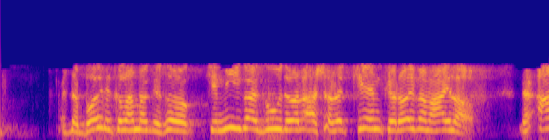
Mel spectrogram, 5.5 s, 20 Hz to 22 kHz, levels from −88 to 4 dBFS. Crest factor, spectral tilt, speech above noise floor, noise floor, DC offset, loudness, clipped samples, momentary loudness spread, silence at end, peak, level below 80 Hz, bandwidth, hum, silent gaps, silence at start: 12 dB; -8 dB/octave; 38 dB; -51 dBFS; under 0.1%; -12 LUFS; under 0.1%; 7 LU; 0 s; 0 dBFS; -48 dBFS; 4 kHz; none; none; 0 s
